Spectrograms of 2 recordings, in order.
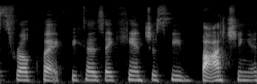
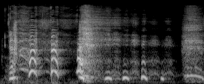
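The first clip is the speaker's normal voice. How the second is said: high burst of laughter; 12 semitones higher than usual. Real, not acted. Laughing at her own joke about the ghost, high laugh. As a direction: crack up laughing.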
